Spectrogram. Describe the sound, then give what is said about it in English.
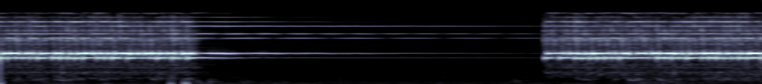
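An old-style telephone bell rings loudly in two bursts, the first ring fading into a lingering metallic hum before the second begins, with no voices. “Do the phone call one more time.”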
